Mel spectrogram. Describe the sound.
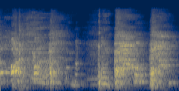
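Rapid, loud coughing from someone who choked on something while talking about Christmas baking, many hacking bursts in quick succession with brief gaps between.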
